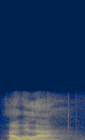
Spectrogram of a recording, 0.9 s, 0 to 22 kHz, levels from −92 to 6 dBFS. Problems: constant background noise, echo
